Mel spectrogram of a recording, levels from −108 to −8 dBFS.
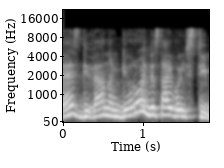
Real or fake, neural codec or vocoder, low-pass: fake; vocoder, 24 kHz, 100 mel bands, Vocos; 10.8 kHz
